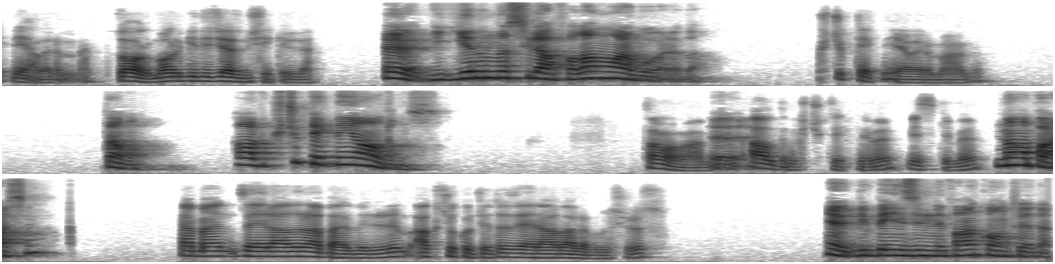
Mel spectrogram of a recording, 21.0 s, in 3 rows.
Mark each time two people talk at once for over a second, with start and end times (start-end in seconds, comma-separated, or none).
none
